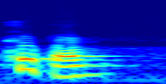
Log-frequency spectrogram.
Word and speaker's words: Cowper: William Cowper, or the English pronunciation is Cooper, made this statement.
